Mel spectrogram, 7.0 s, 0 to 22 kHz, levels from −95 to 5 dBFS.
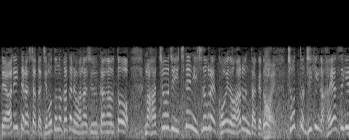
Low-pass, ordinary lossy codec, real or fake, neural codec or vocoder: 5.4 kHz; none; real; none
